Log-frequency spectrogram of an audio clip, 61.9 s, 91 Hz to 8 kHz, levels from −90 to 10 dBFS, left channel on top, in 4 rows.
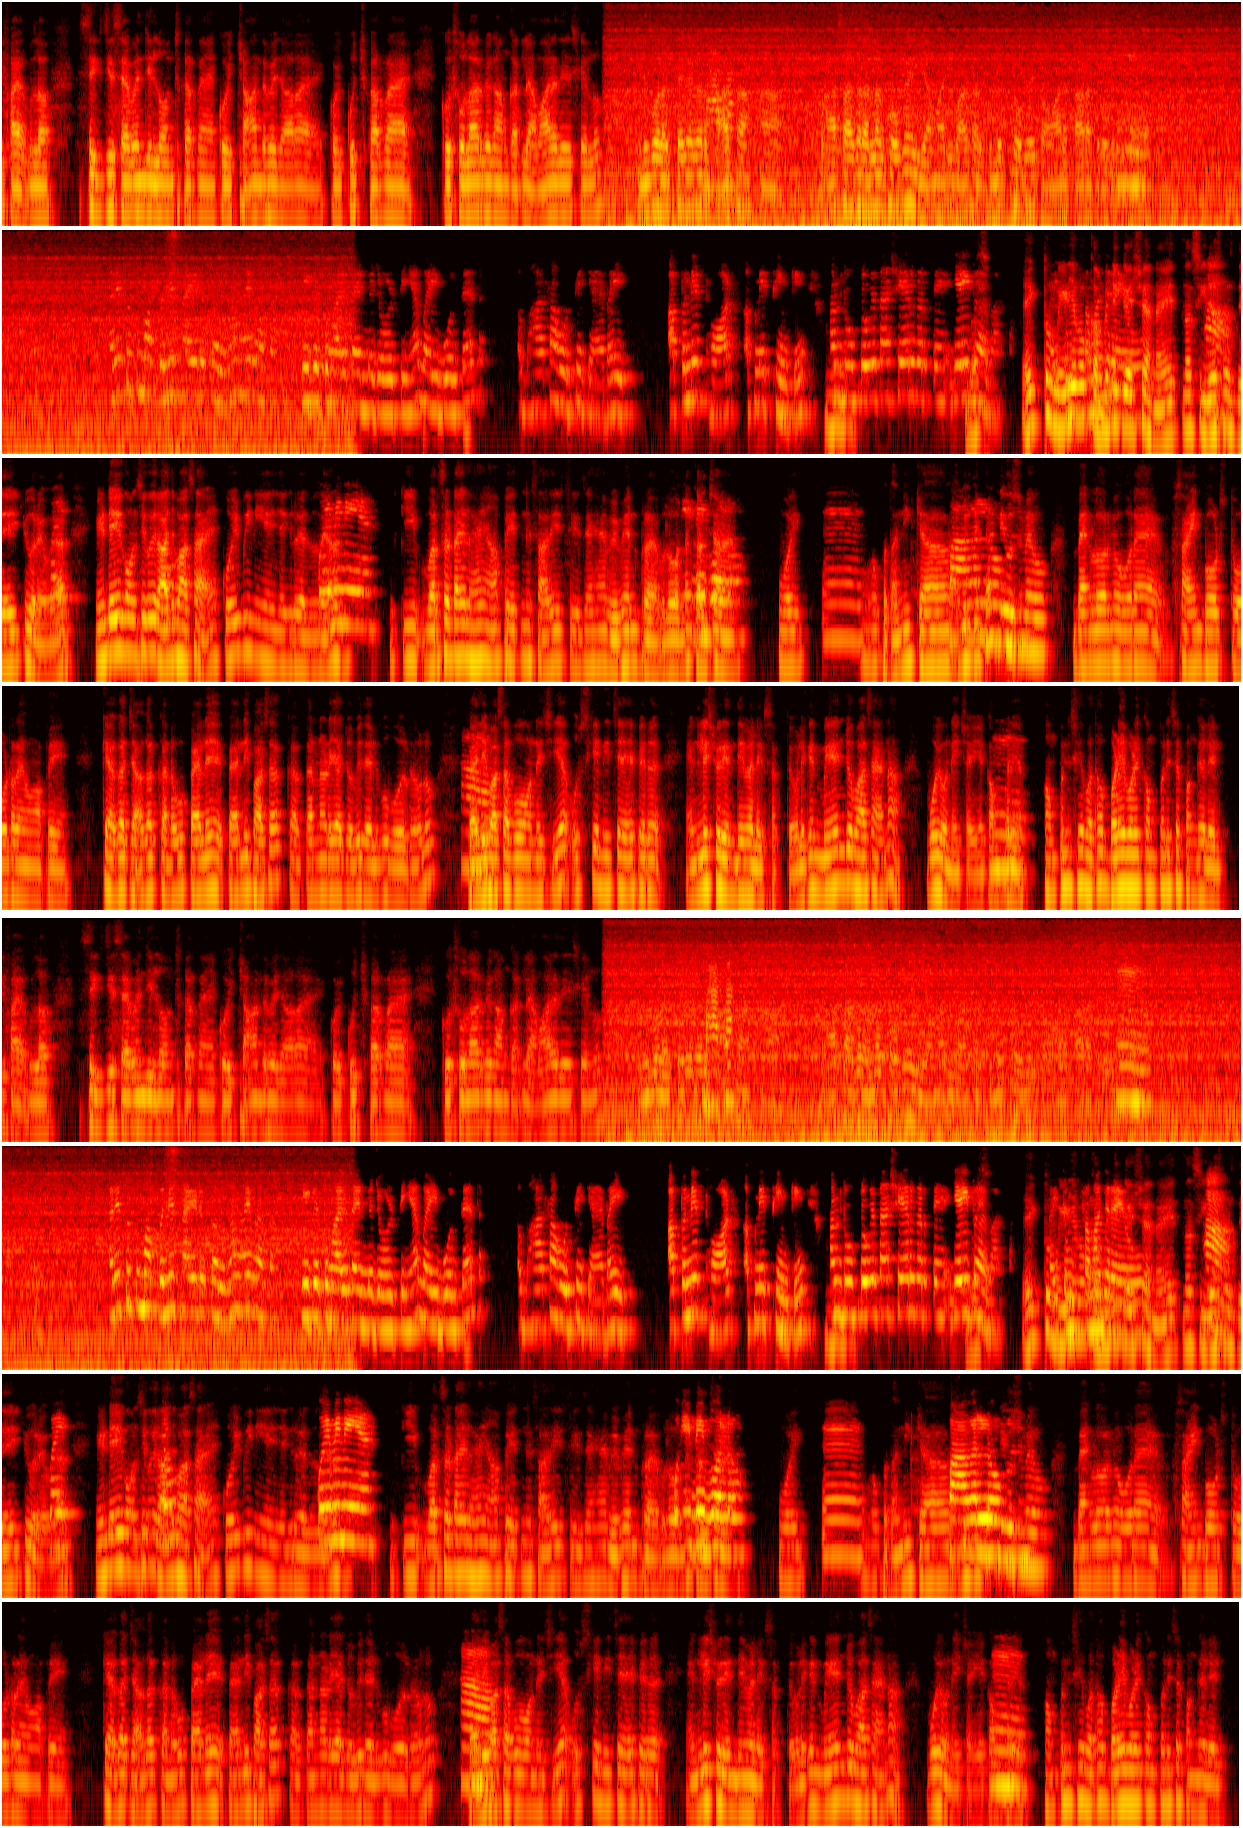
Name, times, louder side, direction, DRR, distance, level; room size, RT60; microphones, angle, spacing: voice 1, 0.0-7.5 8.0-9.8 10.2-14.4 25.8-26.1 27.5-27.7 28.2-31.8 32.2-35.2 36.0-40.1 40.7-41.0 41.7-44.0 44.4-47.3 47.7-51.9 52.3-54.7 55.0-57.7 58.0-59.2 59.5-61.7, left 5 dB, 70° left, 0.4 m, -32 dB
sound 1, 7.5-19.9, right 1 dB, 25° right, 0.7 m, -34 dB
voice 2, 8.8-9.2 13.9-14.4 15.5-16.0 16.8-21.5 21.9-23.4 23.8-28.0 28.6-29.8 30.5-30.9 31.6-31.9 33.0-33.2 34.9-35.7 39.5-40.3 41.2-41.8 42.8-43.8 52.2-52.6 58.8-59.3, right 6 dB, 60° right, 0.3 m, -30 dB
3.1 x 2.5 x 2.4 m
head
